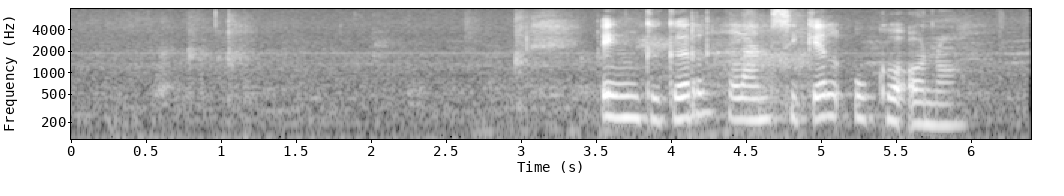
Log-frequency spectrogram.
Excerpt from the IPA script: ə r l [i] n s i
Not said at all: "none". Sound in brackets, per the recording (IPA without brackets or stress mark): a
